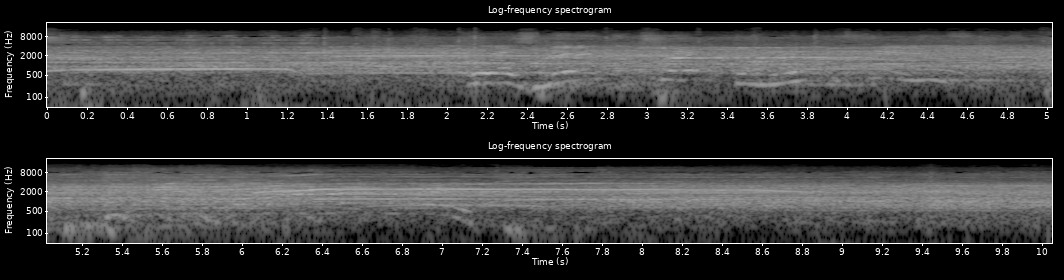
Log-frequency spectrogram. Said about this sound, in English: Cool. Listen to that crowd. Yeah, that's cool.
